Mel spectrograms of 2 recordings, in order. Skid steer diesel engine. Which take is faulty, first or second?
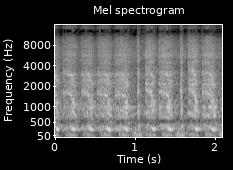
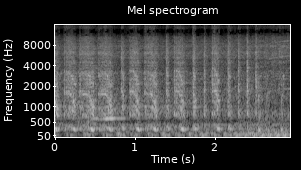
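first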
